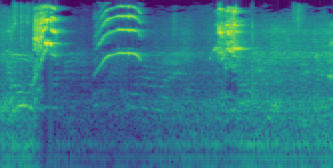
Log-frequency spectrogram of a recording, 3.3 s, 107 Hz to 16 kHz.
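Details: Pet Rainbow Lorikeet playing, hatched in October 2013: a shrill screech, then an arched, whistled note with rich overtones, then another raspy high screech, against a low indoor hum.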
